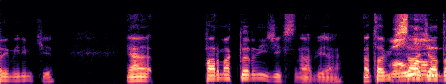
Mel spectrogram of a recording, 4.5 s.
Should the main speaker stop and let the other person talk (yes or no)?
no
